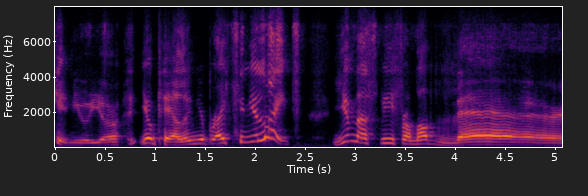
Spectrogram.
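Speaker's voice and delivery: very high, rushing gnome voice; excited gnome. Acted. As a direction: gush over the pale surface stranger. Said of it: "He's like".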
